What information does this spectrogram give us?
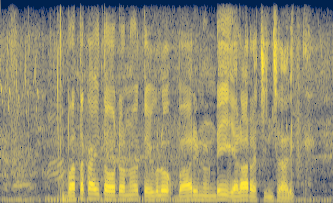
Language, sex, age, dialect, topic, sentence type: Telugu, male, 25-30, Central/Coastal, agriculture, question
